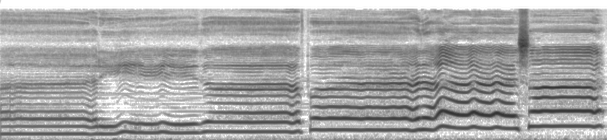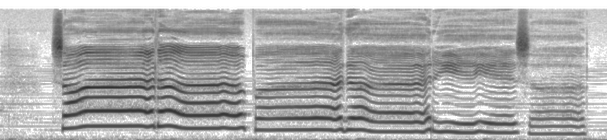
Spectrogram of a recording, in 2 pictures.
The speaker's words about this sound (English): So, the raga we'll be working with is called Mohanam. Mohanam's ascending and descending scales sound like this.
